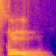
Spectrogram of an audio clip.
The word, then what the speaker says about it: comb: Whatever is ending with B here, B is not having any sound in the pronunciation.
